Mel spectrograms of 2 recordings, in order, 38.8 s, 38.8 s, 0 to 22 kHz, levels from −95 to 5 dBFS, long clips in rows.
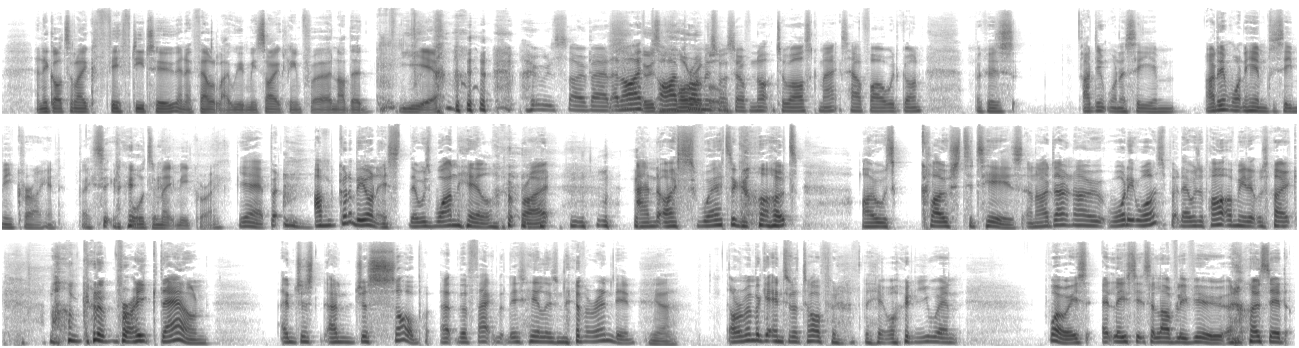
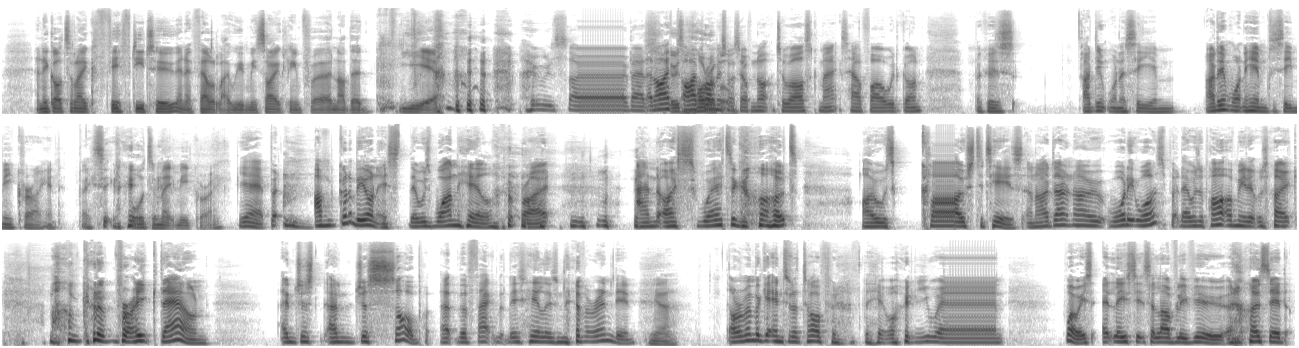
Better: first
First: none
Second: audio freezing; at 6 s, at 22 s and at 35 s

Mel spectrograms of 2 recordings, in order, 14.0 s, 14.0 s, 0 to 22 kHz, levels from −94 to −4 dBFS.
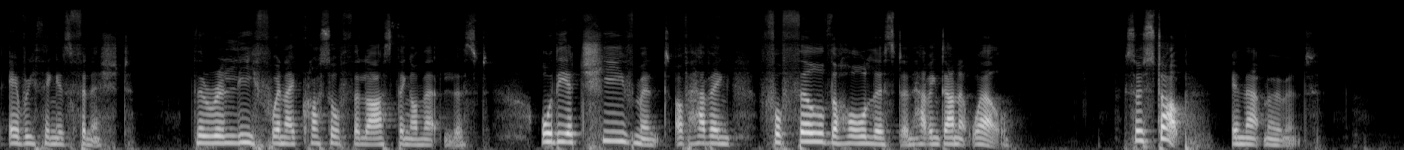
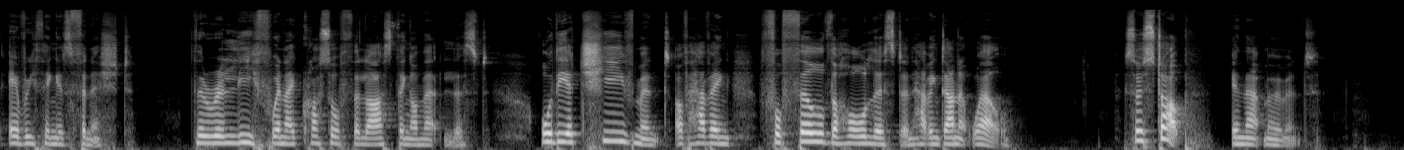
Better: second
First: muffled; very; fading above 2.5 kHz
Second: none

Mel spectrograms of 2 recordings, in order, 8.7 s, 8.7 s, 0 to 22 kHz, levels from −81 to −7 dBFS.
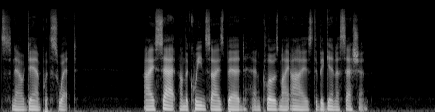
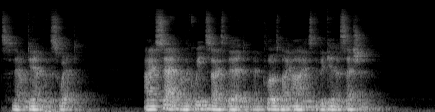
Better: first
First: none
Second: off-mic speech; far // room echo; noticeable; dies away in 0.9 s

